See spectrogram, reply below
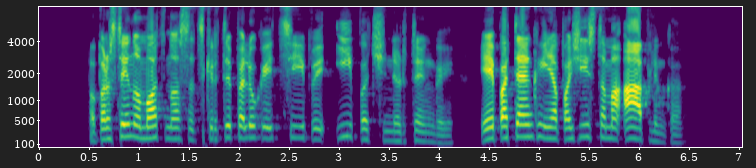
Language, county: Lithuanian, Vilnius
